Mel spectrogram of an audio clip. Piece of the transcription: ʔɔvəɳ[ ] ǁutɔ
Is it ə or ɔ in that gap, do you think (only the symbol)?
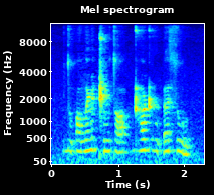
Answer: ə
